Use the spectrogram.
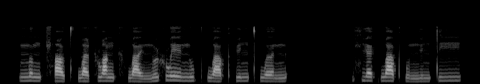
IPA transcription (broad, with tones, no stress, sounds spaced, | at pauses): n̪ ɤ˨˦ ŋ ʈ͡ʂʰ ɑ˨˩ ʊ̯ t̪ʰ w ä˨˦ ʈ͡ʂ w ɑ˥˨ ŋ ʈ͡ʂʰ w a˨˩ ɪ̯ n̪ u˦ ʂ w e˥˨ ɪ̯ n̪ u˦ pʰ w ä˨˦ pʰ y˦ n t̪ʰ w ə˨˦ n | ɕ ɥ ɛ˥˨ k w ä˥˨ pʰ u˩ n̪ y˨˦ n t̪ i˦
